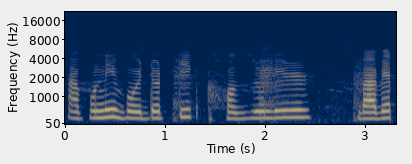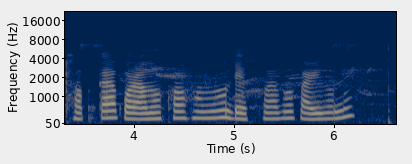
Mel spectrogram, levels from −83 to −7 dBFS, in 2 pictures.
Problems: none marked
